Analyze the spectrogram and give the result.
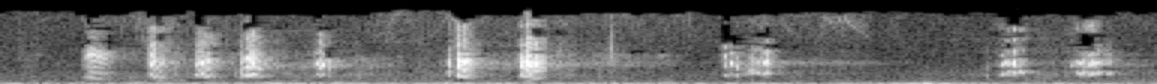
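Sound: raven calling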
